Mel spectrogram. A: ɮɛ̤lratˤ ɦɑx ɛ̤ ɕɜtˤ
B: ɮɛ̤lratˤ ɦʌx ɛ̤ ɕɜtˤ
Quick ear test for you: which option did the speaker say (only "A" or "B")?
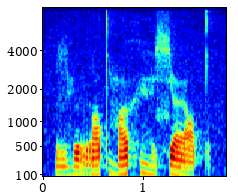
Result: B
